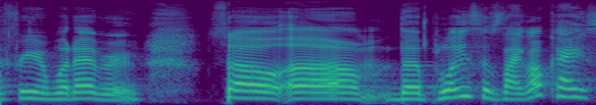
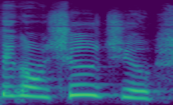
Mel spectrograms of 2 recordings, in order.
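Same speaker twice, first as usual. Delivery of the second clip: put-on tearful crying voice, higher; 5 semitones higher than usual. Retelling a police stop: imitating her own past crying. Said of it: "I'm in tears".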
